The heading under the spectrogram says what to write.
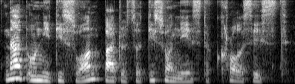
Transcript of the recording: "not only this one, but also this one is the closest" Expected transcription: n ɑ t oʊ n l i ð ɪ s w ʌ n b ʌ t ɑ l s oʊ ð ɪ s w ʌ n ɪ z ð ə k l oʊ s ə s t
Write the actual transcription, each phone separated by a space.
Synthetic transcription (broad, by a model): n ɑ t oʊ n l i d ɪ s w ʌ n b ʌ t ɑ s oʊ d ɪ s w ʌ n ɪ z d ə k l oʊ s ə s t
